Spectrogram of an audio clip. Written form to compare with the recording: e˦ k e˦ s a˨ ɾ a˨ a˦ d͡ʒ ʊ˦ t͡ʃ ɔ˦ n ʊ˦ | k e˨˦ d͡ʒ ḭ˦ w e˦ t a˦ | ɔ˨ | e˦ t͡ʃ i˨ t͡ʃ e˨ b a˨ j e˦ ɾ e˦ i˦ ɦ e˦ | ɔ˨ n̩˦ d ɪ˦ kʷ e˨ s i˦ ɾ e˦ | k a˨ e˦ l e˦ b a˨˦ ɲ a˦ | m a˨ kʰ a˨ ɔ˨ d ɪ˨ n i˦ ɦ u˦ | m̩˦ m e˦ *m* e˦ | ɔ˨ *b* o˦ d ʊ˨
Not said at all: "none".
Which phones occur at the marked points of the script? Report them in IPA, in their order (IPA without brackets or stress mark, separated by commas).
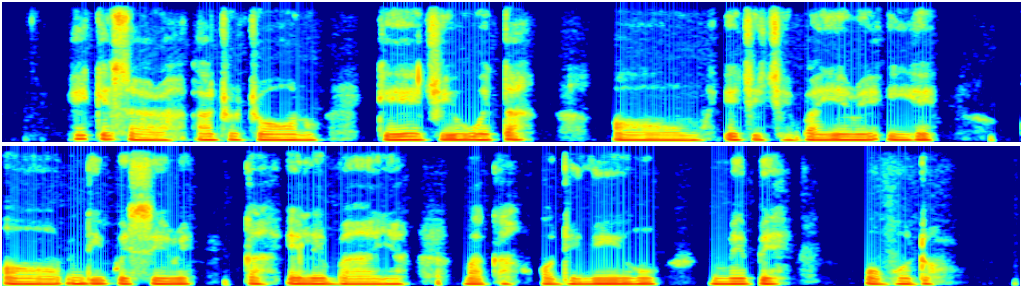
b, b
